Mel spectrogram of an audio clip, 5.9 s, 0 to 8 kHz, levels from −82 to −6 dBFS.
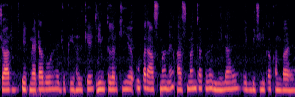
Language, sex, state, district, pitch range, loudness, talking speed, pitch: Hindi, male, Jharkhand, Jamtara, 150-170 Hz, -33 LUFS, 245 wpm, 160 Hz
